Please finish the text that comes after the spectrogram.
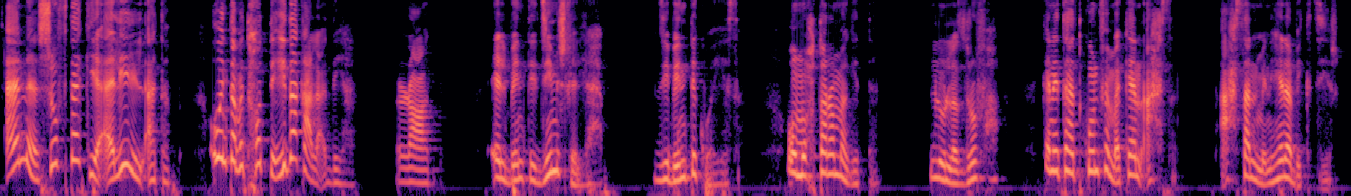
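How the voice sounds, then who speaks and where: A woman's voice: medium pitch, very animated, fast talker, long pauses, slightly rough. A woman voicing an older mother with an Egyptian accent, who scolds and pleads with her son. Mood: pleading. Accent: Egyptian Arabic.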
